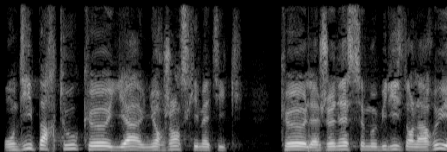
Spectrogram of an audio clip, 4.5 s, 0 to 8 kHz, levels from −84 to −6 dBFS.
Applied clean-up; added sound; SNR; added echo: none; none; none; none.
